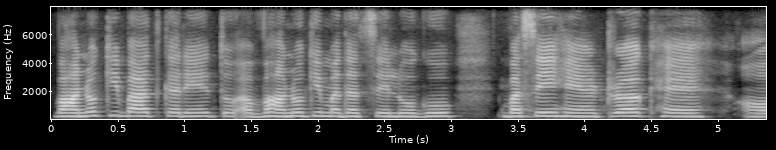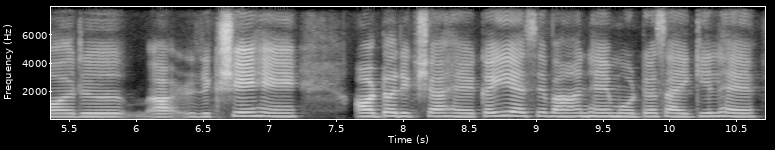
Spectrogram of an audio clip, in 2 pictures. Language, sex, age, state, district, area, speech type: Hindi, female, 30-45, Rajasthan, Jaipur, urban, spontaneous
